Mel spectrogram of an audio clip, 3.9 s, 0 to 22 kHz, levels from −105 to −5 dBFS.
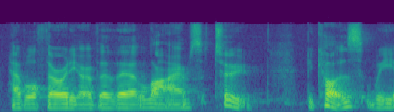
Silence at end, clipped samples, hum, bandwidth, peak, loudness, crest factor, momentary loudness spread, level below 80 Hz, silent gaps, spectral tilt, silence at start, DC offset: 0 s; under 0.1%; none; 10.5 kHz; -10 dBFS; -30 LUFS; 20 dB; 9 LU; -74 dBFS; none; -4.5 dB/octave; 0.1 s; under 0.1%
